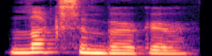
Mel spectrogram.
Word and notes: luxembourger: American English

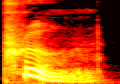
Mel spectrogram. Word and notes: prune: British English

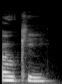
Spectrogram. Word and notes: oaky: American English

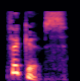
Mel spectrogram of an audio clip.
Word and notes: ficus: British English

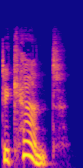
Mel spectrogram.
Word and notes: decant: British English

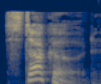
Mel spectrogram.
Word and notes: stuccoed: British English

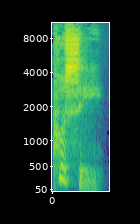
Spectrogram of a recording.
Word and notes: pussy: British English

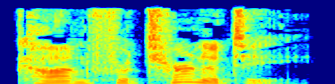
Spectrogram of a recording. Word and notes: confraternity: British English

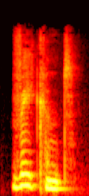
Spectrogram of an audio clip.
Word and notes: vacant: British English

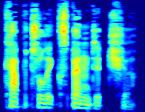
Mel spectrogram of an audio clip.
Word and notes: capital expenditure: British English

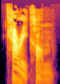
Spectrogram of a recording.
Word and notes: caricom: British English

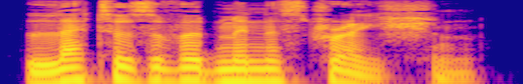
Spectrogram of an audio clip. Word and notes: letters of administration: British English

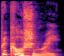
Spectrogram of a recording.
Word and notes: precautionary: British English

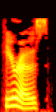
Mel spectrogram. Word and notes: heroes: British English

